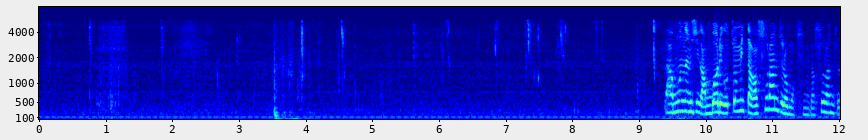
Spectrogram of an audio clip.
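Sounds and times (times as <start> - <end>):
steady low hum: 0.0 - 12.0
chewing spaghetti: 3.9 - 8.6.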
